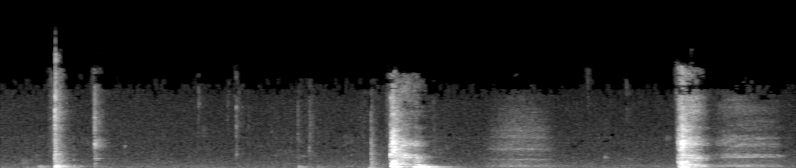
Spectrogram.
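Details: Girl coughing, hawking and spitting: a few coughs and harsh throat-clearing hawks with rough noisy bursts in a quiet room; cough and throat clearing.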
